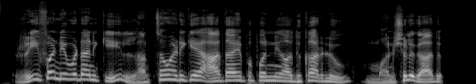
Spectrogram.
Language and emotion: Telugu, disgusted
